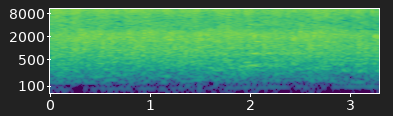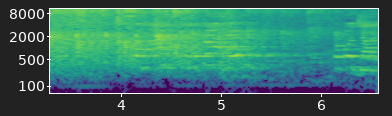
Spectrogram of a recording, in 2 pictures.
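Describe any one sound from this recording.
A middle-aged woman speaks calmly into a microphone, heard through a loudspeaker.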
